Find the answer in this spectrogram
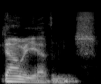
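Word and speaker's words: Dewi Evans: I believe it's pronounced do Evans okay um there's some eccentricity of the Welsh language and I should point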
